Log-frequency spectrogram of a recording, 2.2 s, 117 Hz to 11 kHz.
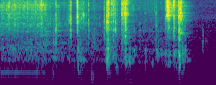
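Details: Sony SL-HF360 Super Beta HiFi Betamax VCR after repair of trace damage, a dry joint and resistors: a quick run of light clicks and soft clunks as the tape threads, with no grinding or slipping. The loading mechanism works properly.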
